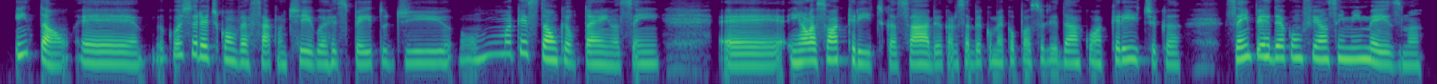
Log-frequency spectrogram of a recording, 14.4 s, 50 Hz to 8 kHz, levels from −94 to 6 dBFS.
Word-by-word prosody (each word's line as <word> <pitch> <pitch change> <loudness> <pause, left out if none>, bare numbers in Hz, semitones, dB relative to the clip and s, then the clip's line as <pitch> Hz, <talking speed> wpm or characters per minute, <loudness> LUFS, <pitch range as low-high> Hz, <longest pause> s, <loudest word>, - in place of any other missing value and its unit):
Então, 285 - +3
eh, 175 -3 -1 0.2
eu 220 -3 -13
gostaria 285 -1 +2
de - - -4
conversar 190 -5 0
contigo 175 +2 -3
à - - -2
respeito 175 +1 -5
de 180 +1 -6
um 225 +3 -8
uma 315 0 -2
questão 270 -10 +5
que 215 - -11
eu 190 - -1
tenho, 170 -2 +1
assim, 175 +2 -5 0.6
eh 155 0 0
em 185 - -2
relação 205 +2 +6
à 215 - +7
crítica, 180 -7 -4
sabe, 170 0 +4
eu 170 - -9
quero 175 - -8
saber 95 - -5
como 95 - -9
é 95 - -5
que - - -16
eu - - -12
posso 210 +4 -4
lidar 185 -3 -2
com - - -8
a 180 - -2
crítica, 205 -5 -3 0.4
sem 240 +2 +4
perder 255 -1 +4
a 245 - 0
confiança 240 -1 +1
em - - 0
mim 225 0 0
mesma. 165 -6 -1
180 Hz, 175 wpm, -25 LUFS, 170-225 Hz, 0.6 s, à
